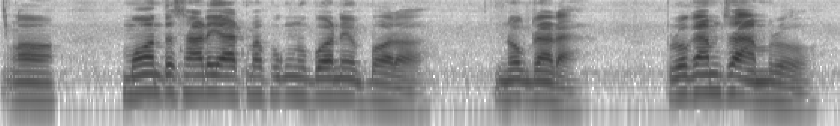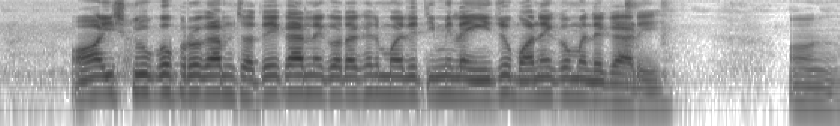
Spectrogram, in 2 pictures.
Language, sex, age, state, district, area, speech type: Nepali, male, 60+, West Bengal, Kalimpong, rural, spontaneous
